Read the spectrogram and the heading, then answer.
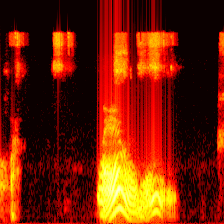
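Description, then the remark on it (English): A voice imitates bubbling with a warbling, up-and-down vocal burble lasting under a second, fairly loud, after a few brief soft clicks and breathy noises. “How do what? you do bubbling sound?”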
